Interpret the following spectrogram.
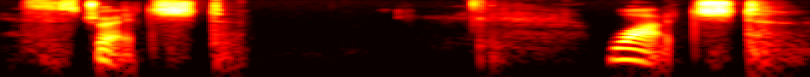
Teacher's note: stretch is voiceless so it'll look like ed but it'll sound like a t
